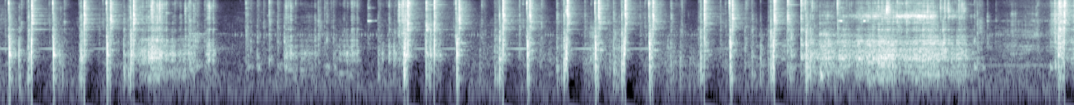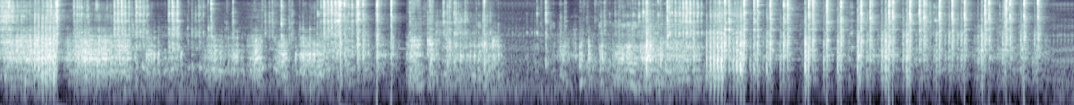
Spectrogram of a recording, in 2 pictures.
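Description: Two robots built from old printers, driven by printer motors and plastic gears, whirring and grinding as they push against each other, with many sharp clacks and knocks of sheet metal and plastic. The clacks come in quick runs throughout, with longer stretches of steadier grinding in between.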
